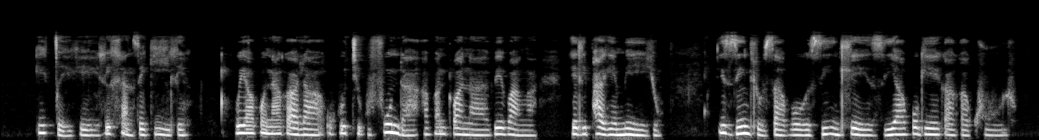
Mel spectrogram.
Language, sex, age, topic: North Ndebele, male, 18-24, education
